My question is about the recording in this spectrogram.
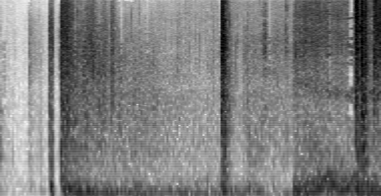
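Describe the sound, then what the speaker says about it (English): Loud gunshots and heavy blasts crack out sporadically in a Call of Duty Cold War firefight, three sharp reports over a dense rumbling background of battle noise. "I'm getting shot at fucking everywhere"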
